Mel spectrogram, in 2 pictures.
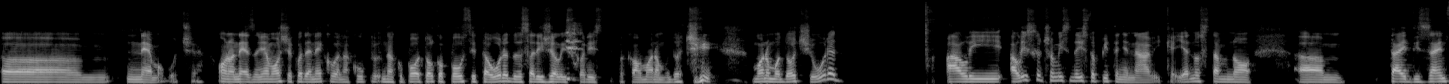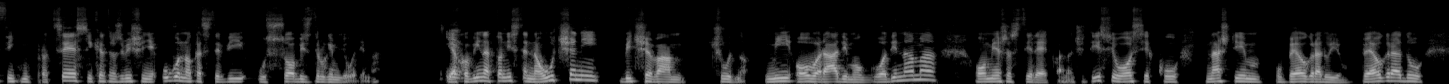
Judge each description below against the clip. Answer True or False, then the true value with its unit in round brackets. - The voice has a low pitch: True (130 Hz)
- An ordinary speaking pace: False (180 wpm)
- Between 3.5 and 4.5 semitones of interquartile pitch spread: False (3.0 semitones)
